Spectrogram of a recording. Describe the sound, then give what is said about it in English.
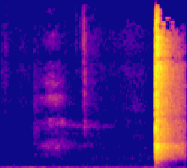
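A single sharp hand clap, made to imitate a film clapperboard for syncing audio and video, breaks a stretch of near silence with low background hum, loud and crisp, and rings out briefly at the very end. No one speaks. “Why did you just clap?”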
